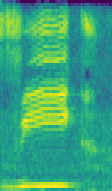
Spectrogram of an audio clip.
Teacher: अब जब ई बोला है तो आपकी टंग क्या थी, विद हाईएस्ट कांटेक्ट थी आपके रूफ के साथ, बस थोड़ा सा ही फासला रह जाता है. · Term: हाई वाउल्स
